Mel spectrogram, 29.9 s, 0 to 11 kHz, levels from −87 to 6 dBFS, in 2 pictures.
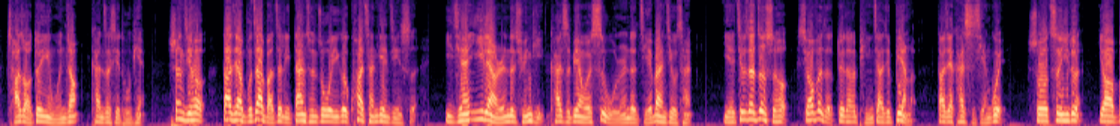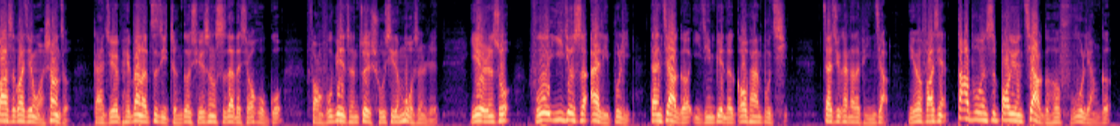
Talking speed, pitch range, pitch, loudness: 325 characters per minute, 120-160 Hz, 140 Hz, -10 LUFS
